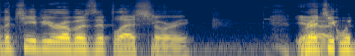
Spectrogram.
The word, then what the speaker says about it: Reggie: count well you know reggie rhymes with veggie so i think it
